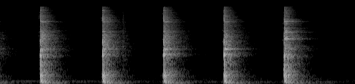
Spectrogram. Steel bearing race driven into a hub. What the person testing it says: Went from a dull thud to a ring. That means we made contact with the bottom, so the lip is on the bottom.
